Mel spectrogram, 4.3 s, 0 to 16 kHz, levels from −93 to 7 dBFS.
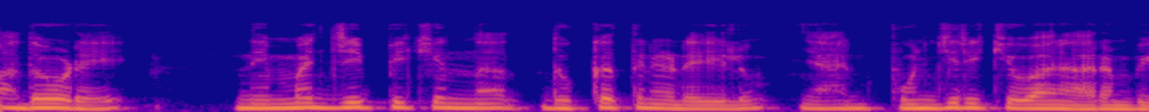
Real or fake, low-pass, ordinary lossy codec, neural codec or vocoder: real; 7.2 kHz; AAC, 96 kbps; none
